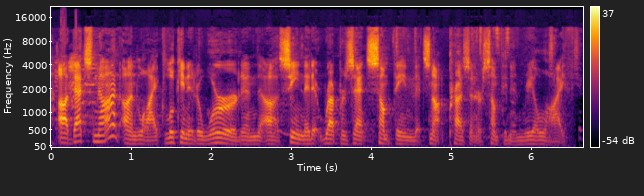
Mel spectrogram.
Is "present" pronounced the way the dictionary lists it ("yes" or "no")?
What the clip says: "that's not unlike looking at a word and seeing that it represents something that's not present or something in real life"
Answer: yes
